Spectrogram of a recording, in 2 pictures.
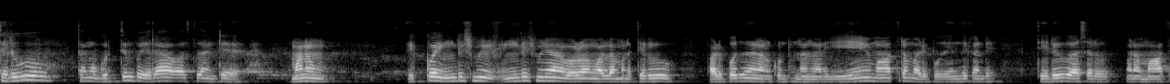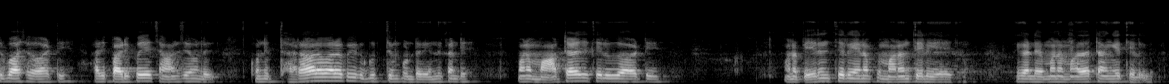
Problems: none marked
